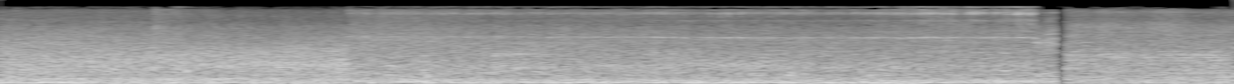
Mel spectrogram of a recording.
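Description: Steady city street traffic noise, the hum of passing vehicles, broken by a sudden brief dropout about five seconds in where the recording cuts.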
